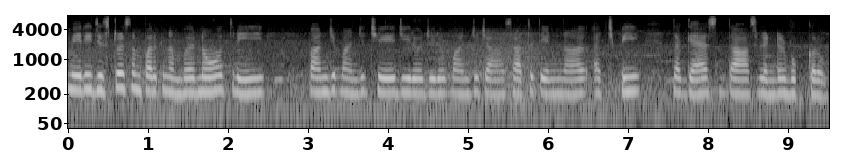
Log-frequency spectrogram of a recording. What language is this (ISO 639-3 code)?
pan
